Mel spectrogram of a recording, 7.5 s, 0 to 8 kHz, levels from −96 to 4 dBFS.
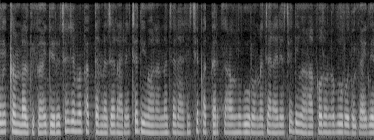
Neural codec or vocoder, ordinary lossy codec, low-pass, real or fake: codec, 16 kHz, 1 kbps, FunCodec, trained on LibriTTS, 50 frames a second; none; 7.2 kHz; fake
